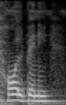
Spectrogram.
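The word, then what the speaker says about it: halfpenny: कब साइलेंट होता है, तो एक ही वर्ड है जहाँ पे एफ साइलेंट होता है, वो है हॉल पेनी।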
